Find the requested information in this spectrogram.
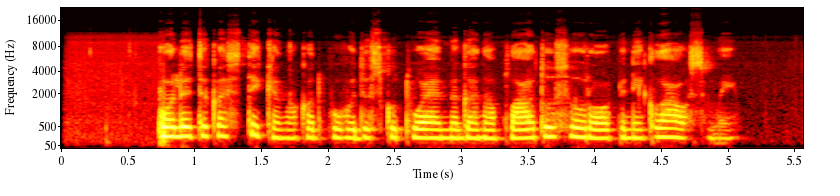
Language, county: Lithuanian, Vilnius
